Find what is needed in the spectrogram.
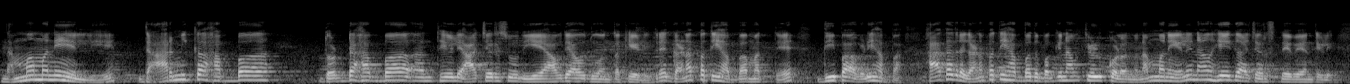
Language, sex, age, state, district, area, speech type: Kannada, male, 18-30, Karnataka, Shimoga, rural, spontaneous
